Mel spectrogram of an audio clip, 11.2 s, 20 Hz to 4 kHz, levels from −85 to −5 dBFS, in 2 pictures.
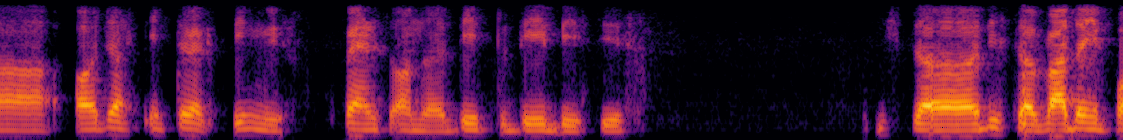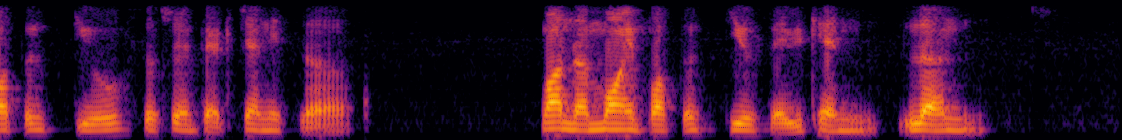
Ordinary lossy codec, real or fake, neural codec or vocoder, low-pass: none; real; none; 3.6 kHz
